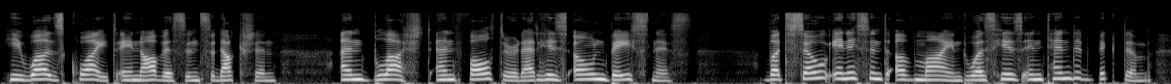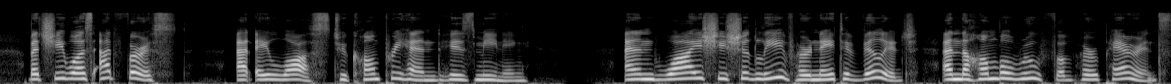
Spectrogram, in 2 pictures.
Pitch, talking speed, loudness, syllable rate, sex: 220 Hz, 130 wpm, -16 LUFS, 3.9 syllables/s, female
